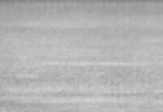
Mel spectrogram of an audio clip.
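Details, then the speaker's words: Vauxhall Vectra after cracked exhaust manifold replaced with spare and new gasket: smooth, even idle with steady hum, no puffing or ticking from the manifold joint; exhaust blow fixed. "Now she runs absolutely sweet as a nut."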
